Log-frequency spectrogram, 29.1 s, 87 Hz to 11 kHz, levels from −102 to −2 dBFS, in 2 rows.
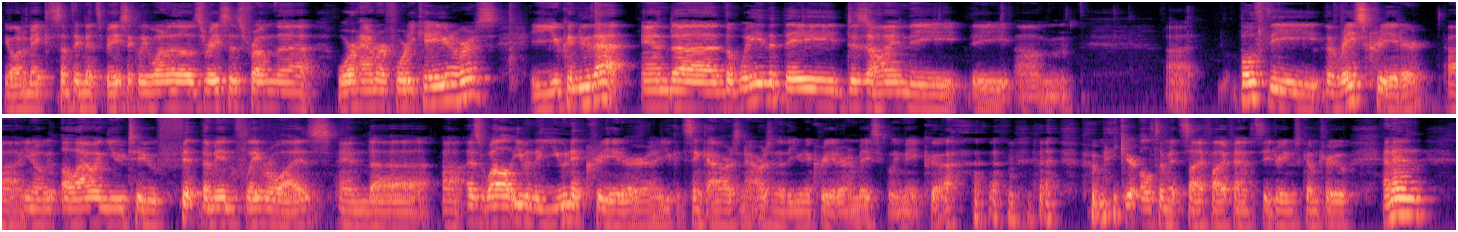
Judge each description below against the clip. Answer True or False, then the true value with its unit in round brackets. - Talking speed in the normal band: True (170 wpm)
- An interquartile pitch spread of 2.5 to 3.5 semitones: True (3.0 semitones)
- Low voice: True (120 Hz)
